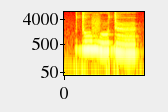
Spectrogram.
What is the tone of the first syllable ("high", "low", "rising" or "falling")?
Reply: high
